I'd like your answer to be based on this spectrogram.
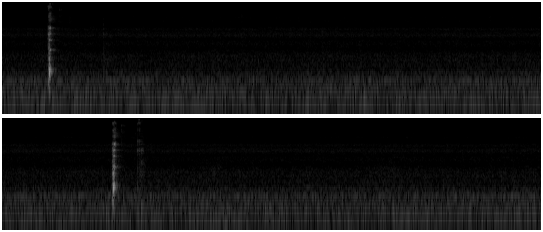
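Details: Drunk hiccups: two sharp, abrupt hiccups about nine seconds apart in a quiet room.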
